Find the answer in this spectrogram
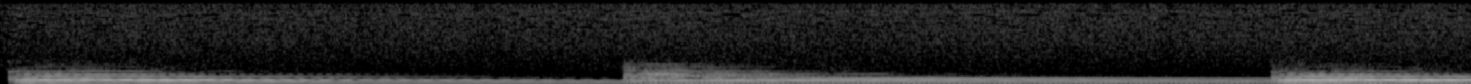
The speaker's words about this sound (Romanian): Clopotele în mijlocul săptămânii.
